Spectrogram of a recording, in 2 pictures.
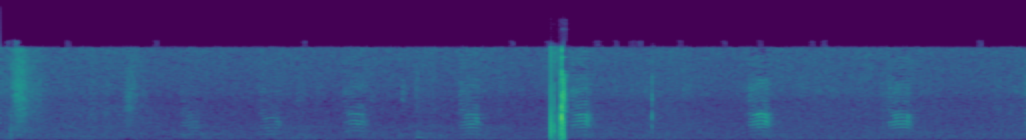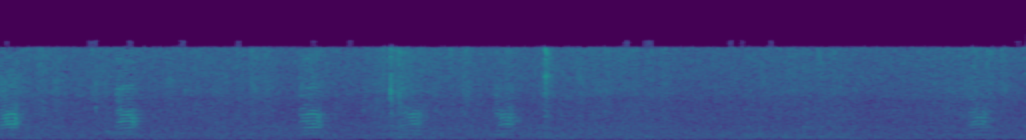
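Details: Budgerigar uttering a series of short chirps roughly every second, with one sharp loud click early on and a soft hiss throughout.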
